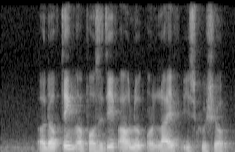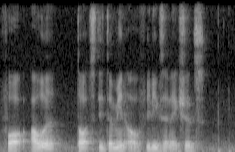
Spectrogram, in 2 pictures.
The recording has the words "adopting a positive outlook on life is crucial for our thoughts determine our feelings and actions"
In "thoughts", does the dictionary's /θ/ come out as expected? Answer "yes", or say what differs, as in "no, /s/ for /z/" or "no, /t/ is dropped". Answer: no, /t/ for /θ/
